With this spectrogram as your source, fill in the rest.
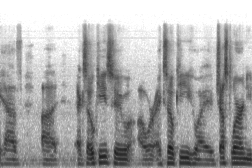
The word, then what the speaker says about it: Exookzi: EXO keys who are EXO key who I just learned you don't actually pronounce that see it's a silent Z that's how much I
